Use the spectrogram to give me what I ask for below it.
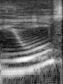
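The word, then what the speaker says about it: Elwes: the princess okay and carrie yules i think is how you pronounce this last name british guy okay he's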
